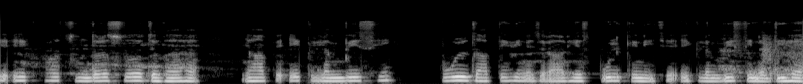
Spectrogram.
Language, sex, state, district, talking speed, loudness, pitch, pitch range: Hindi, female, Odisha, Sambalpur, 210 wpm, -16 LUFS, 155 Hz, 150-170 Hz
